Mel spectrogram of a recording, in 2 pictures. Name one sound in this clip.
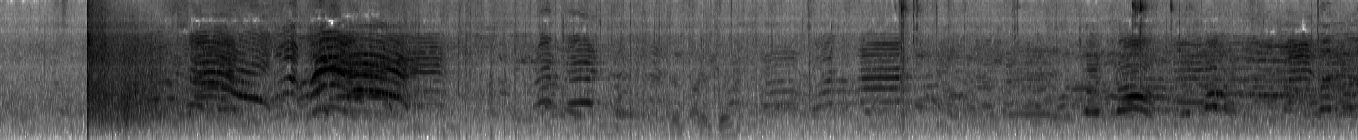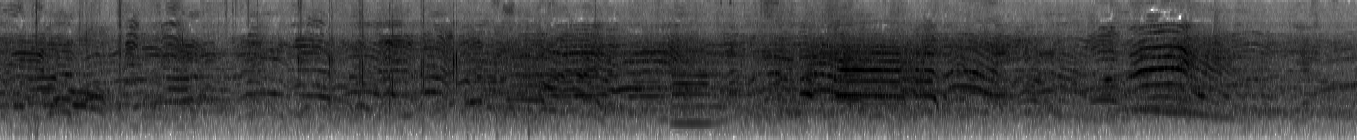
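A crowd of spectators outdoors cheers and shouts encouragement.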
